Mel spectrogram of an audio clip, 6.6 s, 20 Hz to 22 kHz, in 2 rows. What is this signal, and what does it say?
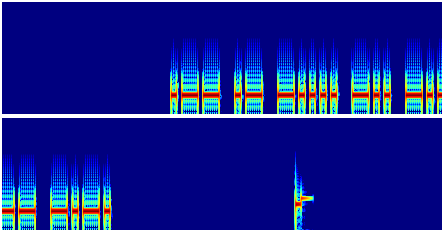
Morse code, heard as a keyed tone, about 30 wpm, 700 Hz. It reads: WA6DYC
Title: USA Call Signs Repeated 3x 30wpm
